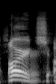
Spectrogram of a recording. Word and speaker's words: Arch: I think it's it rhymes with March. – Arch.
